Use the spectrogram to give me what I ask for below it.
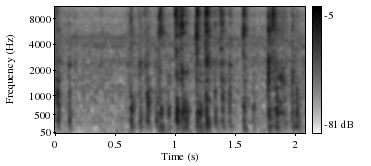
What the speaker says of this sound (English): I'm just typing that there for you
